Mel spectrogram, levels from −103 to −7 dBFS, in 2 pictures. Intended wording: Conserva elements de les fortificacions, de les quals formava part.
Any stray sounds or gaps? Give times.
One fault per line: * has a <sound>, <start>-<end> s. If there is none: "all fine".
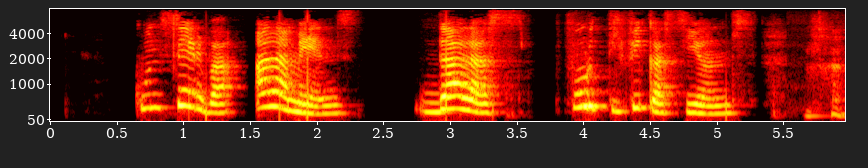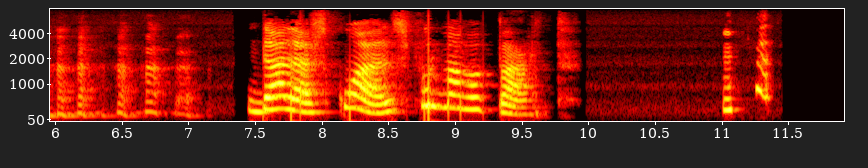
* has a laugh, 5.6-7.2 s
* has a laugh, 11.0-11.4 s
